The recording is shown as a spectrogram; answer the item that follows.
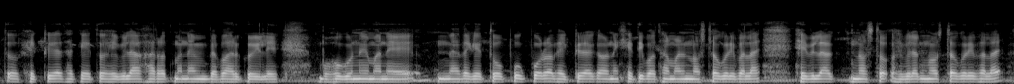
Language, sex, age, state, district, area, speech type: Assamese, male, 18-30, Assam, Barpeta, rural, spontaneous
